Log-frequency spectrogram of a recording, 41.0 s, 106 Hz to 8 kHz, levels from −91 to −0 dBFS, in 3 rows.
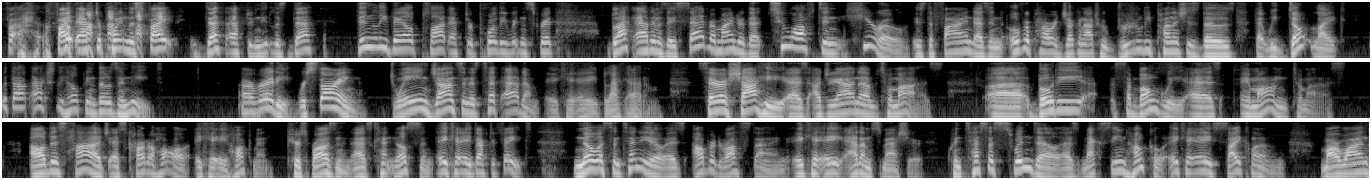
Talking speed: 145 wpm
